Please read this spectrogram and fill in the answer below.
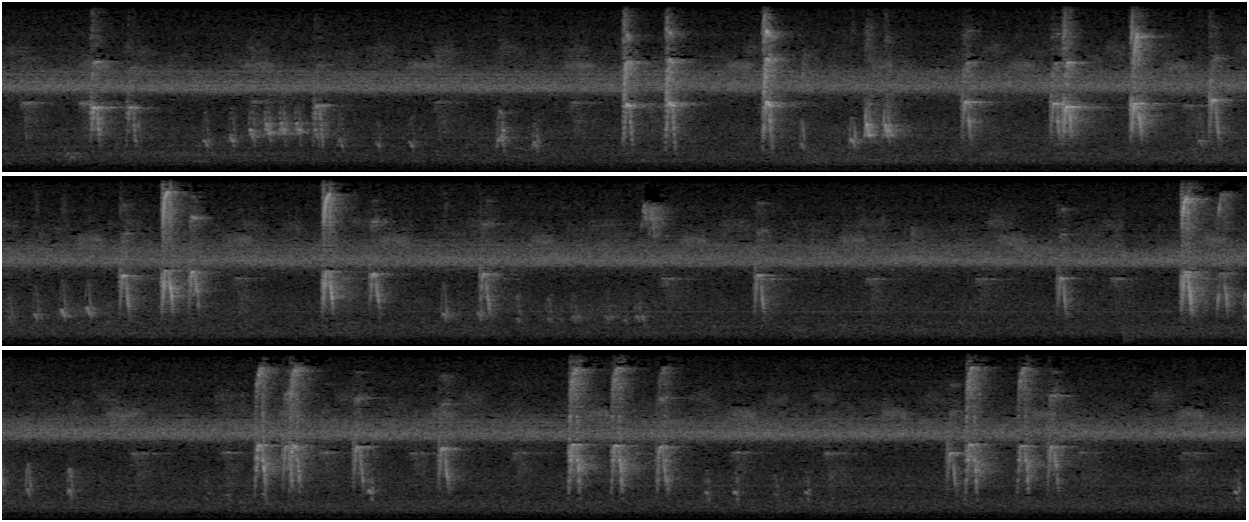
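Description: Summer evening insect chorus: a steady, unbroken high-pitched drone, with short, sharp chirps breaking in irregularly over it, often several in quick succession.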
